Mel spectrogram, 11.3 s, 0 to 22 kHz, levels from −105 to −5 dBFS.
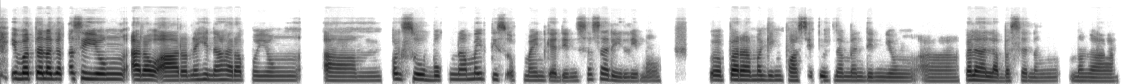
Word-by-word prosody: iba 270 0 +7
talaga 265 -2 +7
kasi 275 -1 +2
yung 250 -1 +3
araw-araw 210 -2 +5
na 225 - -1
hinaharap 220 -3 -1
mo 205 - -12
yung 200 0 -7 0.3
um 185 -1 -3 0.3
pagsubok 235 -5 0
na 240 -1 -4
may 260 +1 -3
peace 235 -2 -4
of - - -15
mind 195 0 -5
ka 175 -2 -3
din 175 - -8
sa 190 +7 -7
sarili 195 -9 -4
mo 90 +1 -13 0.5
ah, 210 - +2
para 220 -2 +5
maging 210 0 -4
positive 190 0 -3
naman 185 -1 -6
din 175 0 -6
yung 170 0 -8
ah, 165 0 -10
kalalabasan 180 -4 0
ng 165 0 -11 0.2
mga. 170 -1 -6
200 Hz, 170 wpm, -23 LUFS, 180-235 Hz, 0.5 s, iba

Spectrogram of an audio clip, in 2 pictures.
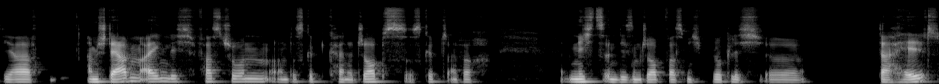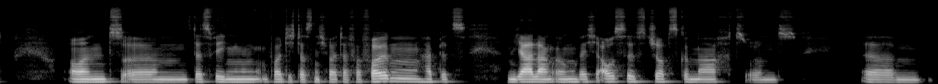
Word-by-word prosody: ja, 115 0 +3 0.5
am 120 -1 +3
Sterben 125 +5 +5
eigentlich 135 -1 +1
fast 130 0 -3
schon, 130 0 -1
und 115 -1 -5
es 120 +2 -9
gibt 125 +1 -9
keine 110 -2 -4
Jobs, 125 +2 +1
es - - -8
gibt 120 0 -9
einfach 115 +1 -8 0.7
nichts 120 +1 +3
in 115 -2 0
diesem 110 0 -1
Job, 115 0 0
was 110 0 -2
mich 120 +2 -9
wirklich, 115 +1 -3
äh, 110 -1 -5 0.8
da 110 -1 +3
hält. 120 +3 +2 0.6
Und, 120 0 +4
ähm, 115 -1 0
deswegen 120 0 +1
wollte 120 0 0
ich 115 - -9
das 115 -1 -4
nicht 115 +2 -5
weiterverfolgen, 130 +4 +2
habe 120 -1 -3
jetzt 125 +2 -9 0.4
'n 120 - +1
Jahr 120 0 +8
lang 120 0 +4
irgendwelche 120 0 -1
Aushilfsjobs 125 -1 -1
gemacht 115 0 -3
und, 110 0 -8 0.6
ähm, 110 -2 -3
120 Hz, 135 wpm, -23 LUFS, 115-125 Hz, 0.8 s, Jahr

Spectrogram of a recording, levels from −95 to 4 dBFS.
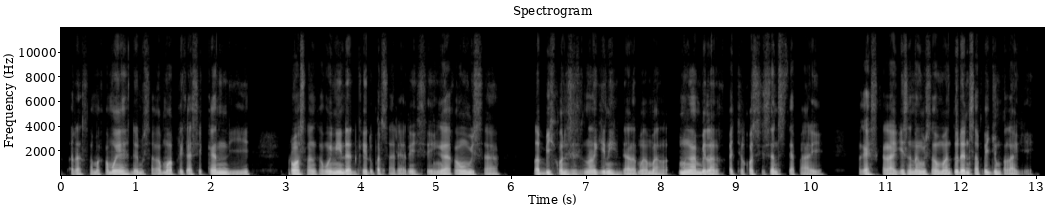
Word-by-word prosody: eras 85 0 -4
sama 85 0 -5
kamu 85 +4 +1
ya 125 - +4
dan 85 -8 -2
bisa 80 +1 -7
kamu 80 0 -3
aplikasikan 80 +7 -1
di 80 +1 -4 0.6
ruasan 85 0 +3
kamu 85 -1 0
ini 100 +6 +6
dan 85 -6 +4
kehidupan 85 -1 -4
sehari-hari, 75 - -5
sehingga 80 +3 0
kamu 85 +1 +3
bisa 80 -2 -8 0.5
lebih 80 +1 +1
konsisten 80 +3 -2
lagi 105 +2 +2
nih 105 -5 +2
dalam 75 -2 -2
mema 80 -1 -2 0.2
mengambil 95 -6 +5
langkah 80 +2 -8
kecil - - -11
konsisten 85 +5 -2
setiap 85 -4 -9
hari. 75 -2 -6 0.5
Oke, 75 +1 +1
sekali 75 +1 -2
lagi 90 +6 -2
senang 85 -4 +2
bisa 80 0 -1
membantu 80 +10 +3
dan 95 -2 +6
sampai 115 +7 0
jumpa 95 -9 -1
lagi. 70 0 -7
80 Hz, 185 wpm, -26 LUFS, 80-90 Hz, 0.6 s, ini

